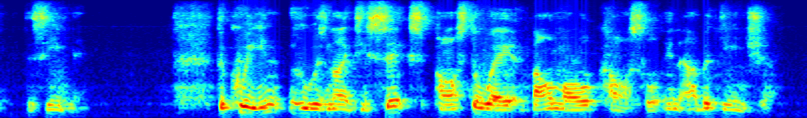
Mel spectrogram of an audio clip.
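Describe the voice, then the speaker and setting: In a British accent, a man is talking. He moves along fairly quickly. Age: 50s. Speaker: news anchor. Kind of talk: news reading. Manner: formal.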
